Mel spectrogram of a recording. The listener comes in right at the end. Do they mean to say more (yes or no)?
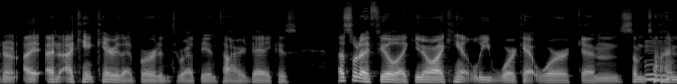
no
